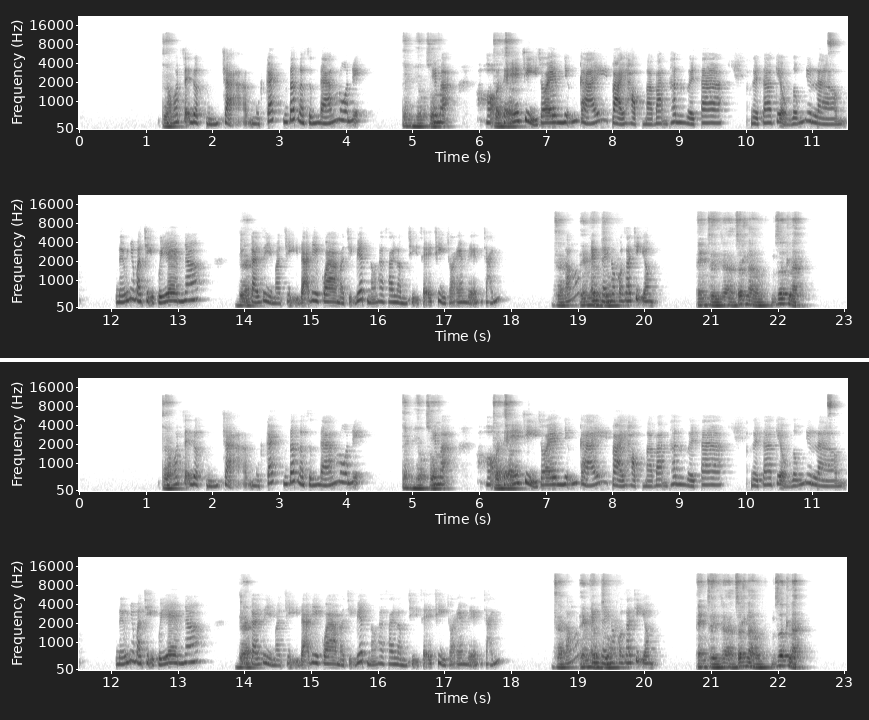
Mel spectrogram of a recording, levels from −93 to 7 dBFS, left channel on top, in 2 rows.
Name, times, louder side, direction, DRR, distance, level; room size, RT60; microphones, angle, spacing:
voice 1, 1.3-4.2 5.3-5.6 6.0-11.5 12.1-13.3 13.9-17.8 18.8-20.2, left 2 dB, 25° left, 0.6 m, -29 dB
voice 2, 4.8-5.4 6.2-6.5 13.9-14.1 18.6-19.6 20.8-22.3, right 1 dB, 60° right, 2.9 m, -25 dB
9.7 x 6.0 x 4.4 m
head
